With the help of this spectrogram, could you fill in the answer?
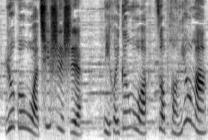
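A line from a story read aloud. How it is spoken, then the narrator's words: Laughing. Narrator (Chinese): 章鱼妹妹笑道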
